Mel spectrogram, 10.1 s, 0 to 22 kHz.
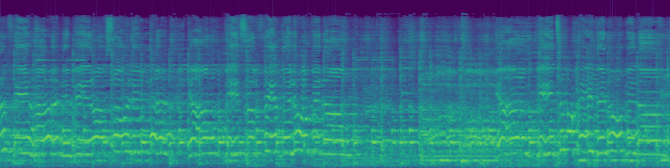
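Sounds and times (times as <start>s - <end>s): woman singing: 0.0s - 5.5s, 6.4s - 10.0s
instrumental accompaniment: 0.0s - 10.0s.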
